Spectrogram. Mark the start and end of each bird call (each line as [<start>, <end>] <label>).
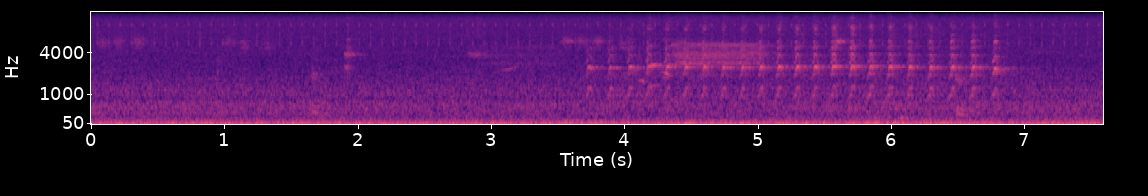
[1.54, 3.84] Red-winged Blackbird (Agelaius phoeniceus)
[3.54, 6.94] Northern Flicker (Colaptes auratus)
[4.14, 5.24] Red-winged Blackbird (Agelaius phoeniceus)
